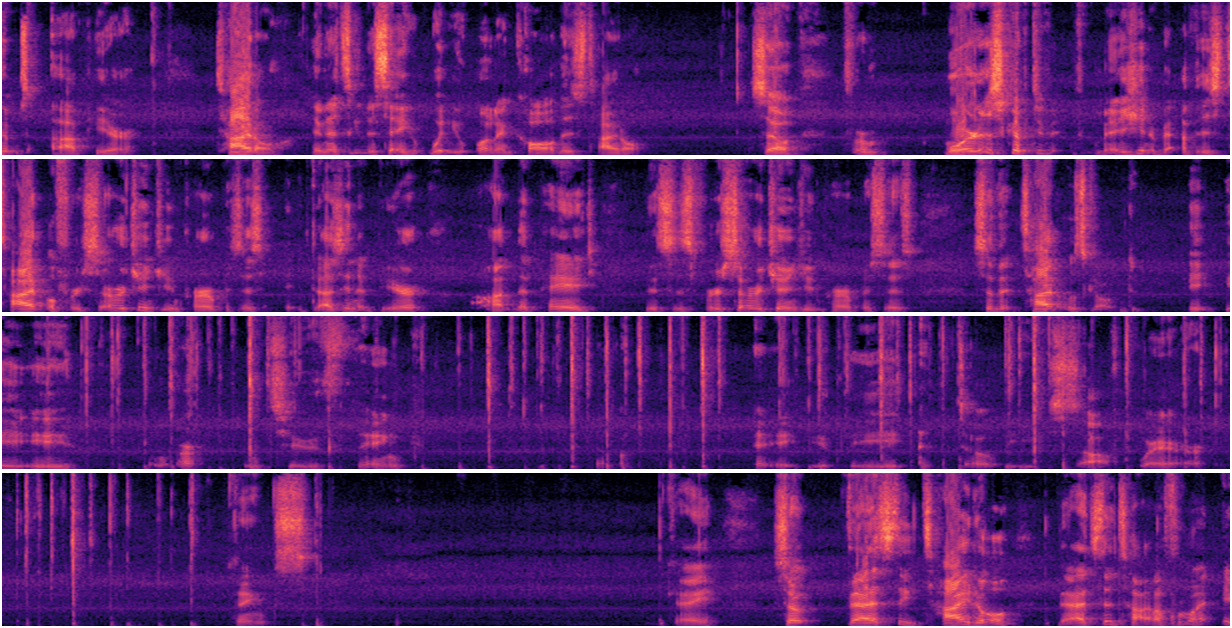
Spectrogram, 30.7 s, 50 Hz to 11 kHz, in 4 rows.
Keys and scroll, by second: 15.2-18.4 typing, 19.8-23.6 typing, 24.7-25.4 typing.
